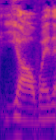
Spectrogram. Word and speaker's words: Yahweh: And it is probably pronounced, we pronounce it Yahweh. That is probably how you pronounce it.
